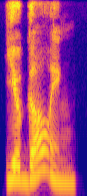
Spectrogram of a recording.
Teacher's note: If you say, You're going, with a falling tone, it's a statement. · if you say, You're going, with a rising tone, it sounds like a question.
